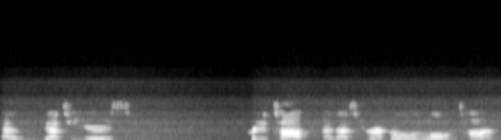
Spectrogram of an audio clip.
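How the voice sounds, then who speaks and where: A teenage boy from China, speaking his second language, who gives hesitant interview answers in simple, halting English. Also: on the low side, level tone, sharp tone, highs cut off, slight background noise. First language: Chinese. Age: teens. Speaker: student applicant.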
